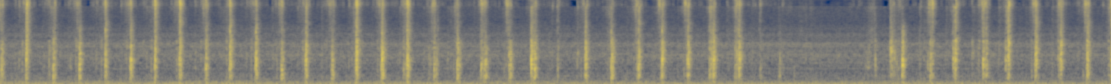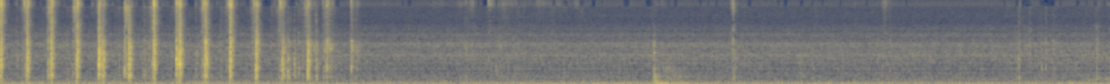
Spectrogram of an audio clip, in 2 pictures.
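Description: A tarot deck being shuffled by hand: a rapid run of cards clicking and slapping together, several a second, with a short break about eight seconds in, and stopping about fifteen seconds in. One soft thump follows a few seconds later.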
